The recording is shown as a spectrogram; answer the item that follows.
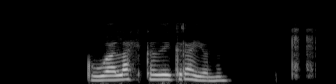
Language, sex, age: Icelandic, female, 30-39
